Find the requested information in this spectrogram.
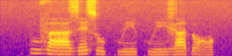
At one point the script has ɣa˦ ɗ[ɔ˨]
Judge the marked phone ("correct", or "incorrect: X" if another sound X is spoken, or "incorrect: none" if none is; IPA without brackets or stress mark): correct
